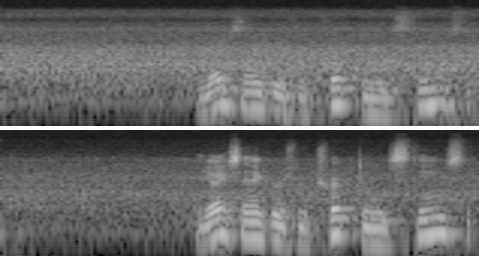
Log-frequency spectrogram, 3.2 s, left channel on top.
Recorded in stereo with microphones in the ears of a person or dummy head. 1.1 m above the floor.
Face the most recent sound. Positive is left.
turn(degrees=-45)  # may be behind; listen again after turning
